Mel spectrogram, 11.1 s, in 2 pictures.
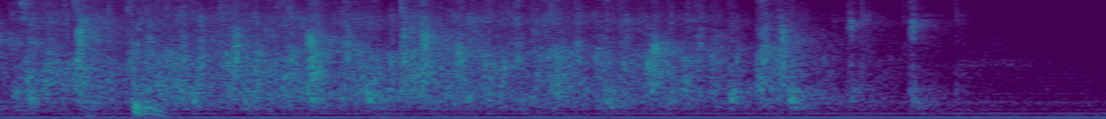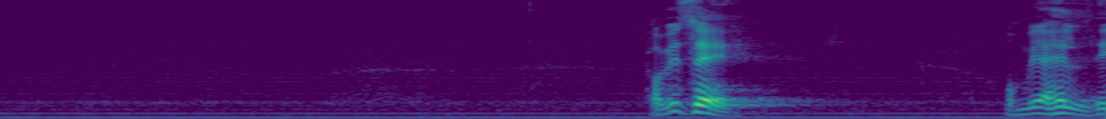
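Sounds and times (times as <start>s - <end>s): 
audience applause: 0.0s - 4.9s
speech: 8.8s - 9.3s, 10.6s - 11.0s.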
